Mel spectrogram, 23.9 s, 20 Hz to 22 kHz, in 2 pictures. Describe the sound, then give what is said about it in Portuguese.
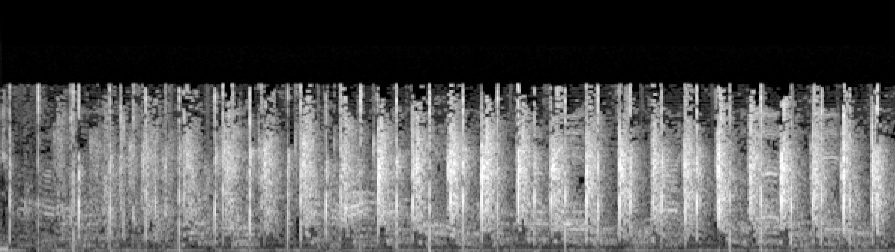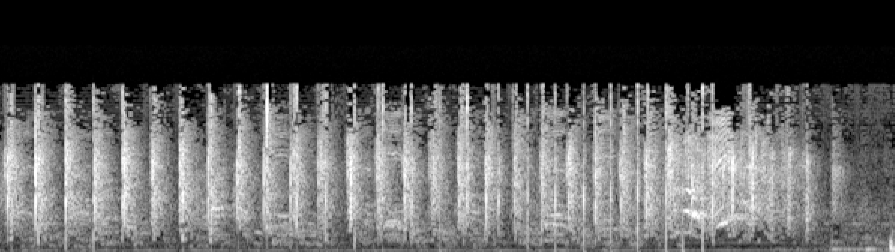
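A group sings Happy Birthday in Portuguese for a colleague turning 23 during a session, with steady rhythmic hand clapping on every beat under the voices for the whole song. “Como é de praxe, temos um colega hoje de aniversário, Felipe dos Santos Turati, fazendo 23 aninhos, ficando velho, e vamos cantar um parabéns para ele.”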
